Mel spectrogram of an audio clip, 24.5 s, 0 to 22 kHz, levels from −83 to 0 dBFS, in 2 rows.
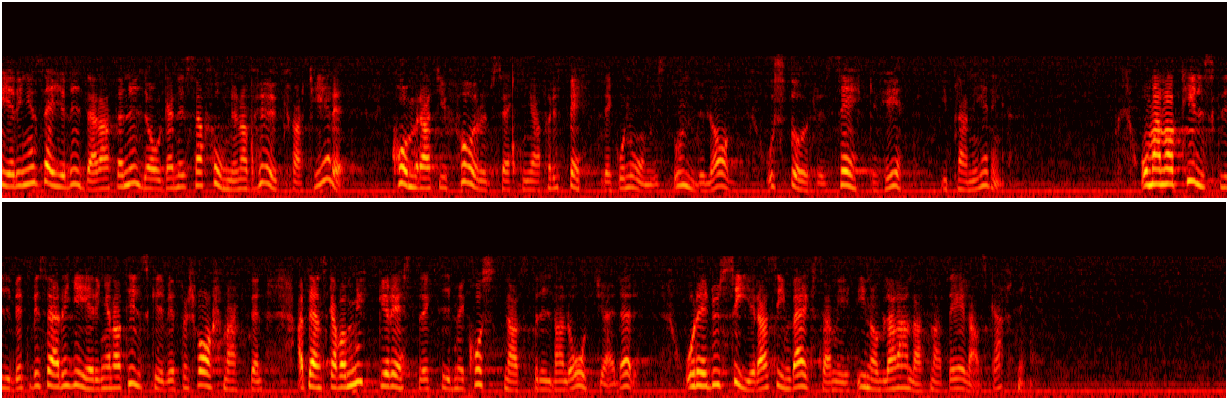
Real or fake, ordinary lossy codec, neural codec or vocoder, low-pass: fake; none; codec, 16 kHz, 16 kbps, FreqCodec, smaller model; 7.2 kHz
